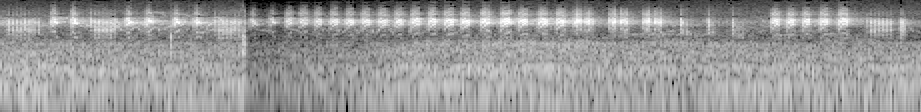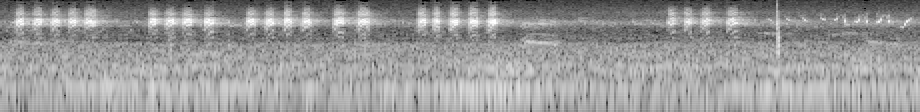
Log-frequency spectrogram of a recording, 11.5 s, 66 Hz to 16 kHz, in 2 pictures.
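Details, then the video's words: Sedge warbler singing at De Hoge Dijk, Amsterdam, the Netherlands, on 11 April 2017: fast, dry, chattering runs of high repeated notes in bursts with short pauses, over low background rumble. "Sedge Warbker/Rietzanger"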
